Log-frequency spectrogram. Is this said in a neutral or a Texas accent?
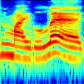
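neutral. It is said in a plain, neutral accent.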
